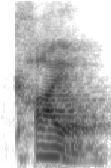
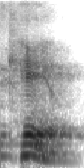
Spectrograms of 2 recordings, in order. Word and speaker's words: Kyle: And on set, he could not pronounce Kyle. He could not say Kyle MacLachlan's name. He would just keep saying, "Where is Kale?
